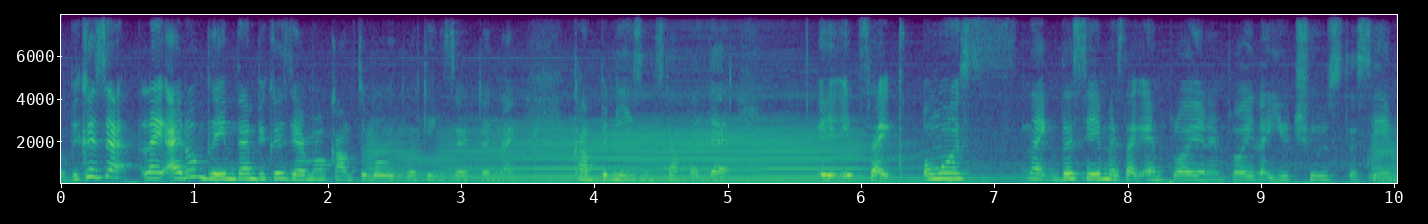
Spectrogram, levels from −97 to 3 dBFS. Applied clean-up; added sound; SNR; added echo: none; Wind instrument, woodwind instrument; 8 dB; none.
